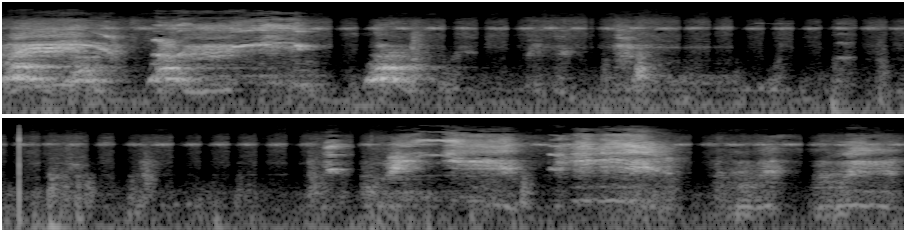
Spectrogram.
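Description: Newborn piglets squealing in short, high-pitched calls, a cluster in the first two seconds and another a few seconds later, over a faint steady high whine.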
